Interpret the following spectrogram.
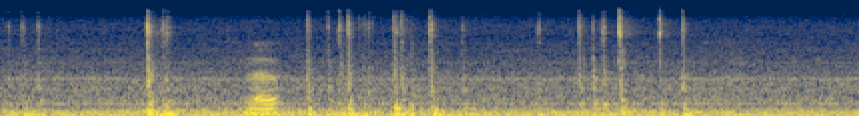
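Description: Computer keyboard typing: a single key click, then a quicker run of clicks as a row of dotted-line periods is typed.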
